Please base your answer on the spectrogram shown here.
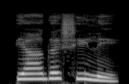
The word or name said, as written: ತ್ಯಾಗಶೀಲ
